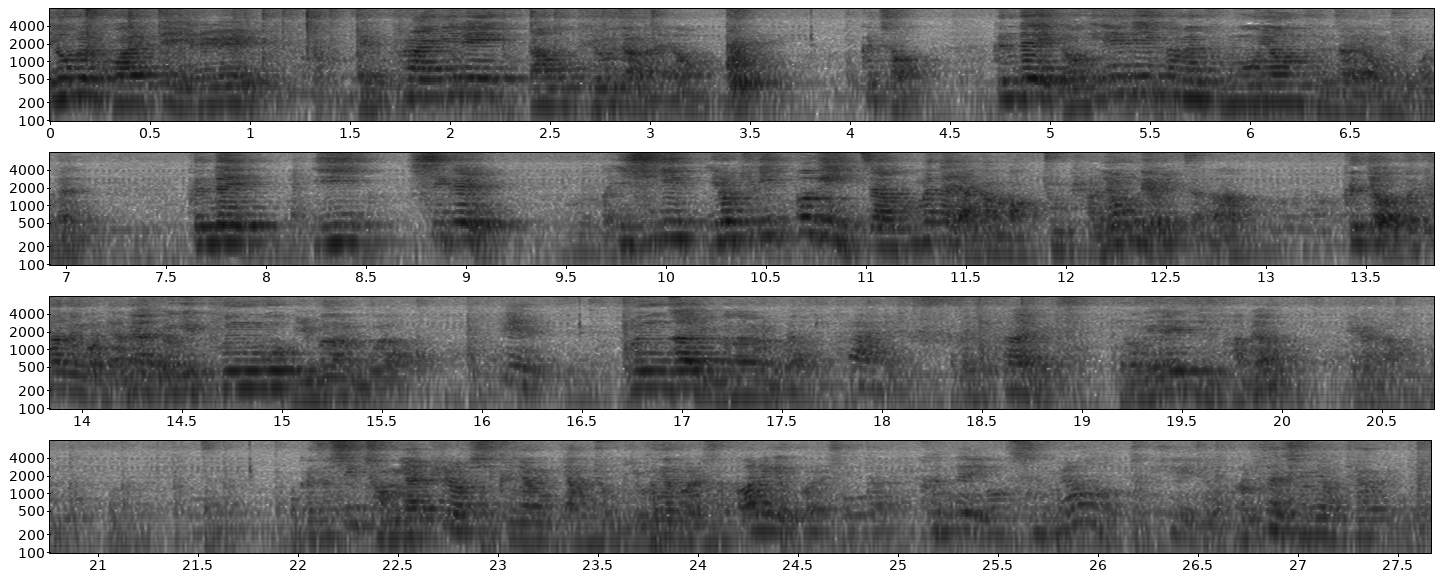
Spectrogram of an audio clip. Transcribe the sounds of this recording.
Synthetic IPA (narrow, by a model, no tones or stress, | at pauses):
inomɯɭkoɦaɭt͈e̞iɾɯɭɾespʰɾaimiɾiɾaɡote̞ud͡ʑana̰jo | kɯt͡ɕʰo̰ | kɯnde̞jʌɡieɭdiipʰamjʌnpumojʌnpund͡ʑajʌŋtweɡo̰nɯn | kɯnde̞iɕ͈ʰiɡɯɭ | iɕ͈ʰiɡiiɾʌkʰeip͈ʌɡiit̚t͡ɕ͈iankʰomjʌnajak͈anmak̚t͡ɕ͈ompjʌɲʌŋdwe̞jʌit̚t͡ɕ͈ana̰ | kɯt͈eʌt͈ʌkʰe̞ɦanɯnɡʌɲamjʌnjʌɡipunmomibunɦamjʌnmoja̰ | pund͡ʑamibunɦamjʌnmoja̰ak͈aipʰaɾaɡe̥jʌɡieteipʰamjʌnjeɡana̰aa | kɯɾesʰʌɕʰik̚t͡ɕʌŋɲiɦaɭpʰiɾoʌpɕ͈ikɯɲaŋjak͈ːant͡ɕ͈oŋmibunɦebʌɾʌsʰʌp͈aɾiɡepoʌs͈uit̚t͈ankɯndeiɡʌt͡ɕɯŋmjʌŋnʌt͈ʌkʰekɯɾʌpʰnat͡ɕʰɯŋmjʌŋatʰeak͈e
